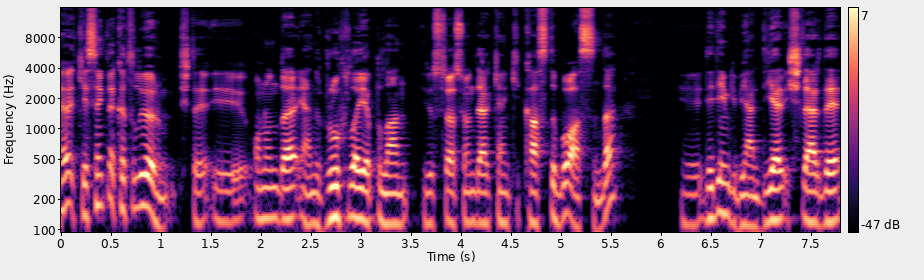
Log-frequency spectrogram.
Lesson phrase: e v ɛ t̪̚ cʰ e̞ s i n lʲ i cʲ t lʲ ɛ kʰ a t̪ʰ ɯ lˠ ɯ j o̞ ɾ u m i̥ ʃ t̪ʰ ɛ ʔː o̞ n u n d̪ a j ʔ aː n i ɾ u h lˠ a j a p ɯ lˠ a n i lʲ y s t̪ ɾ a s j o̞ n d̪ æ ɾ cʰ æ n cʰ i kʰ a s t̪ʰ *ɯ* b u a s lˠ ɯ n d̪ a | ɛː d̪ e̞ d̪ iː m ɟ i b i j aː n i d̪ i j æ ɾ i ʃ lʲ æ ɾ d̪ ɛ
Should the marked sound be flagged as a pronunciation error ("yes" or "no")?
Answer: no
